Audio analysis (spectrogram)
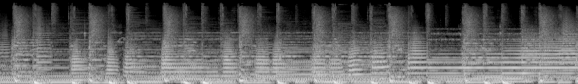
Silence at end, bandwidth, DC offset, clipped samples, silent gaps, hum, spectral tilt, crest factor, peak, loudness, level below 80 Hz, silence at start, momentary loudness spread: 0 s; 19 kHz; under 0.1%; under 0.1%; none; none; -6 dB/octave; 12 dB; 0 dBFS; -13 LUFS; -18 dBFS; 0 s; 3 LU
